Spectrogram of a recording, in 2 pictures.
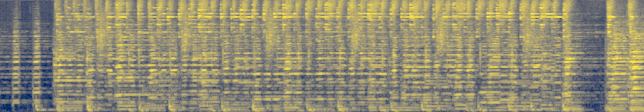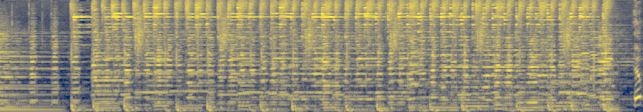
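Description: A lively forró trio number: accordion melody over a steady zabumba beat and bright triangle, playing loud and continuous, with a brief drop around the middle before the groove resumes.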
